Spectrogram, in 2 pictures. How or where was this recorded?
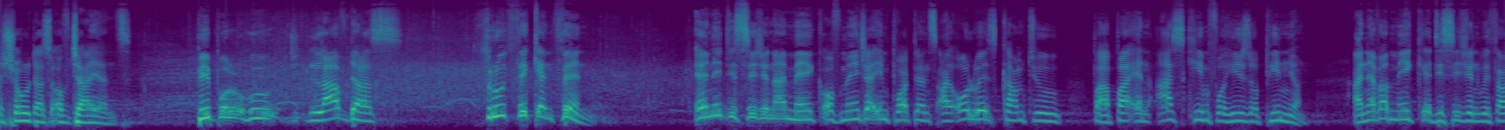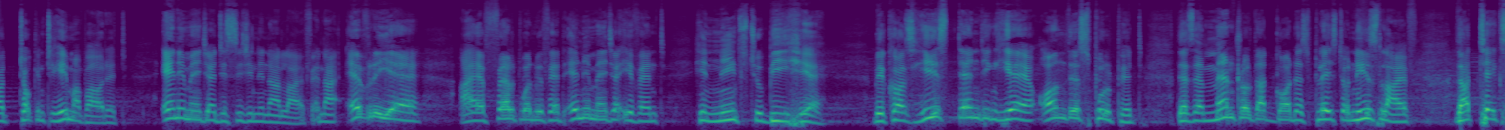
live audience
